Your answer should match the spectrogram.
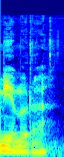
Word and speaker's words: Miyamura: Did I say Miyamoto? Because I meant Miyamura. I thought I said Miyamura, but my fault, Kate.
